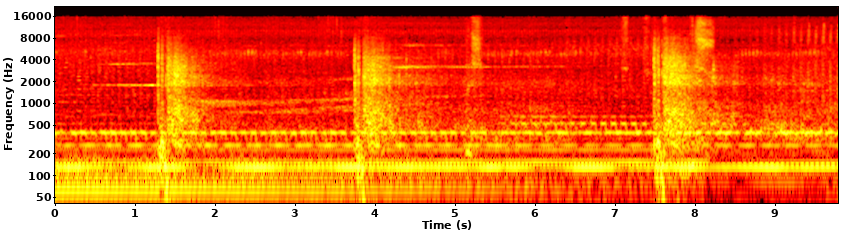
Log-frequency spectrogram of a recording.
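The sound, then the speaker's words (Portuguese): Three loud, sharp gunshot-like blasts ring out a few seconds apart, each with a brief ringing tail, over a steady low engine-like hum that runs throughout. “Faz tempo que a gente não se vê, mas sinceramente eu não esperava você receber com uma saraivada de tiros, meu amigo.”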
